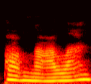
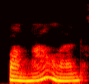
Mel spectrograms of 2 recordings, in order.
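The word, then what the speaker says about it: pangalan: me magaling good job we have a really big word here which is palan but let's practice pronouncing the word okay palan for name now let's practice the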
